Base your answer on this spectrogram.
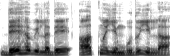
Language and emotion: Kannada, neutral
